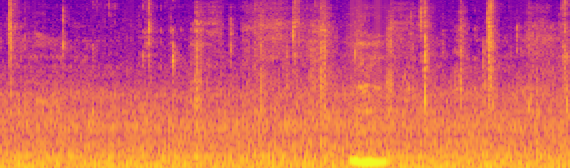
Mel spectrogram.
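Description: Close-up chewing of a mouthful of poke bowl, with many small wet clicks of the mouth, and a short hummed "mm" about two and a half seconds in.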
